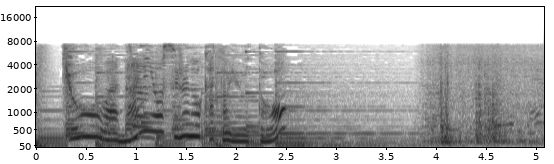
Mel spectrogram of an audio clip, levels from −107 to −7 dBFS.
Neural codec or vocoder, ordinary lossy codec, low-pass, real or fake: none; none; 7.2 kHz; real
